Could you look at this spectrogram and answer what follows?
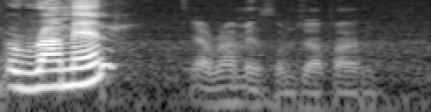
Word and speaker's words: ramen: Ramen noodles is from what country? Spell it.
